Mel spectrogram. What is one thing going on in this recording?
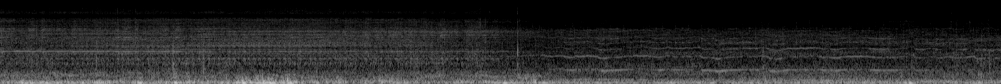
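Plastic tyres crunch over gravel and rubble.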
